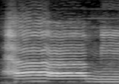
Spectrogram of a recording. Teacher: H-nya cuma 2, mimnya 6 harokat.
